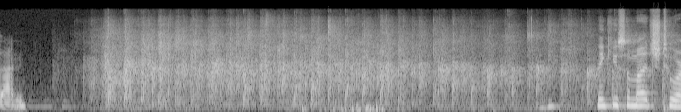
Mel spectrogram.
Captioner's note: applause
